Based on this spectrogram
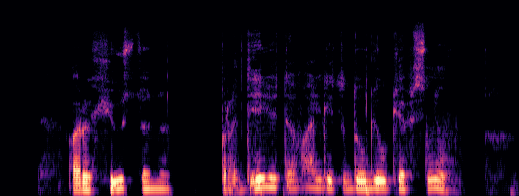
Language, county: Lithuanian, Klaipėda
